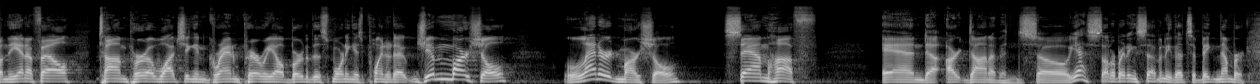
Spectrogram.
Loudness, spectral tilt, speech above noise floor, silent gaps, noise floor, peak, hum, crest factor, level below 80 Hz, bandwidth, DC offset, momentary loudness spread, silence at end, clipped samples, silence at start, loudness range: -18 LUFS; -4.5 dB/octave; 38 dB; none; -55 dBFS; 0 dBFS; none; 18 dB; -46 dBFS; 16 kHz; under 0.1%; 5 LU; 0 s; under 0.1%; 0 s; 2 LU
